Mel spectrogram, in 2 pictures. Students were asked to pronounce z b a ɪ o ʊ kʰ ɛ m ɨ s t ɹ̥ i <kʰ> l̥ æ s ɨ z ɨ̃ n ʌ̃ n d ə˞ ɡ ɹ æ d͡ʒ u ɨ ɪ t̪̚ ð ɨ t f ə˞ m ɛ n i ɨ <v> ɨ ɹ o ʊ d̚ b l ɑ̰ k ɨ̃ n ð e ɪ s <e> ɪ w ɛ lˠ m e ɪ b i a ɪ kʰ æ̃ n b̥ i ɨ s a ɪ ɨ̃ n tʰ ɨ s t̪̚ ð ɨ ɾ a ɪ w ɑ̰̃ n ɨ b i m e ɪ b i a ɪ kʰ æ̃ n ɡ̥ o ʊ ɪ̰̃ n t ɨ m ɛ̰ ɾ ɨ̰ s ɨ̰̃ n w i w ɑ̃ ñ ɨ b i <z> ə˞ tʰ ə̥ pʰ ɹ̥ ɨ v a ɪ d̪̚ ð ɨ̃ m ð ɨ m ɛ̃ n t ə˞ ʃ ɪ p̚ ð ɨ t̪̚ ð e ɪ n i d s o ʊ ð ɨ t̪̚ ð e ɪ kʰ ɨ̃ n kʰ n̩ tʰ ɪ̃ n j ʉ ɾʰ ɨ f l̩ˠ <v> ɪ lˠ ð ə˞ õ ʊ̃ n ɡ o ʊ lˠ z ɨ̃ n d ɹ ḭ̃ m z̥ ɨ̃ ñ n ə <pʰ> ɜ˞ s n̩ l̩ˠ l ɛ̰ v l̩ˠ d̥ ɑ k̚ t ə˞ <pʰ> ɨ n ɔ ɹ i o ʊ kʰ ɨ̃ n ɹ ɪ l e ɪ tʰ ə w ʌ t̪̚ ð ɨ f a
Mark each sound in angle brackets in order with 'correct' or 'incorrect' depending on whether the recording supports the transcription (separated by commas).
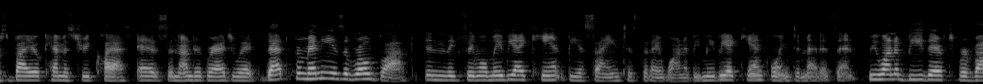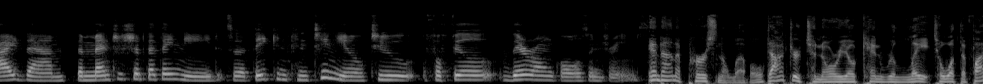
correct, incorrect, correct, incorrect, incorrect, correct, incorrect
